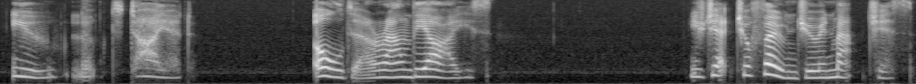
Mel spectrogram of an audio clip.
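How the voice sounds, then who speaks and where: A woman plays an immortal cosmic yandere with a British accent and a highish female voice. She speaks very slowly and softly, often slipping into whispers, tender yet possessive. It is an intimate ASMR roleplay, recorded close and dry. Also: no room sound. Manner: soft, deliberate, often dropping into whispers. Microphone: close microphone.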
